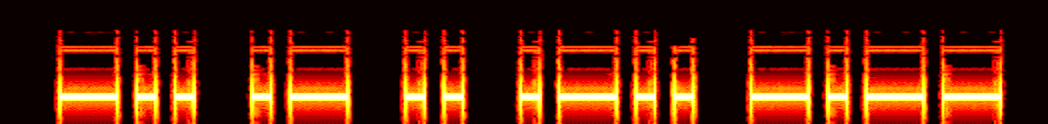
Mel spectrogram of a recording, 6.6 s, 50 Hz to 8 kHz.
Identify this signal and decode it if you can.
Morse code, heard as a keyed tone, about 10 wpm, 700 Hz. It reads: DAILY
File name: Book One / 01-Chapter 1 - 10 WPM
